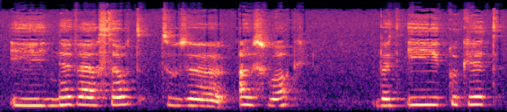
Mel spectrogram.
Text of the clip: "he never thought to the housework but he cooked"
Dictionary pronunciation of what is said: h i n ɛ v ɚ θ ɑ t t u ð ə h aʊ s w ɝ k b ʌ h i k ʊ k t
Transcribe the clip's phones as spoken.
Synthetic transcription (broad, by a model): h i n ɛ v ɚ s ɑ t t u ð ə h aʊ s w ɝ k b ʌ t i k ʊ k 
